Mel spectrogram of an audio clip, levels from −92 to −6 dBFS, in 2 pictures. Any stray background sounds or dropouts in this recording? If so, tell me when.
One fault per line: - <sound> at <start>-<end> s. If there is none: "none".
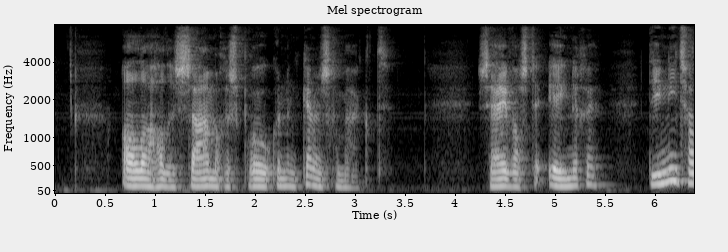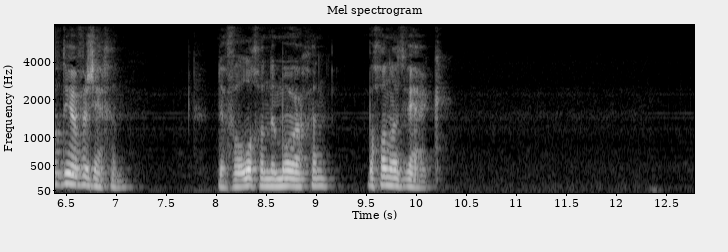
none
